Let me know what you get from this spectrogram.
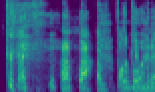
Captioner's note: both laughing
